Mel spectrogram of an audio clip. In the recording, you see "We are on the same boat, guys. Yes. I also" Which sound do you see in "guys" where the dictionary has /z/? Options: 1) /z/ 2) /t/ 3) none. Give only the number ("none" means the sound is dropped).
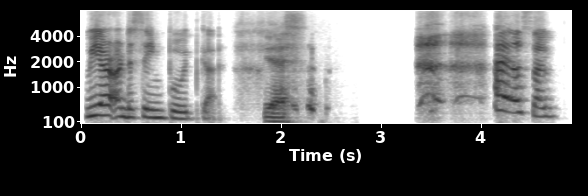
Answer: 3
